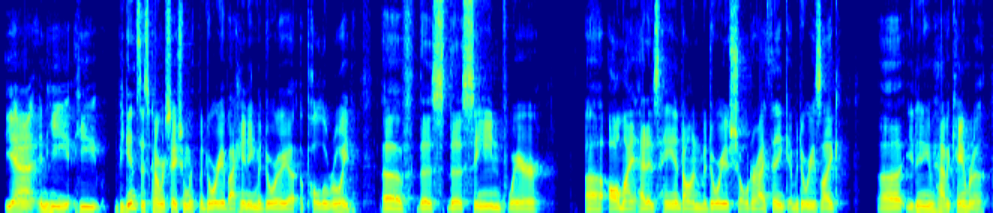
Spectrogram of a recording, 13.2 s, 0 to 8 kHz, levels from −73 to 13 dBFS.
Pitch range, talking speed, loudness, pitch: 100-125 Hz, 180 wpm, -18 LUFS, 110 Hz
